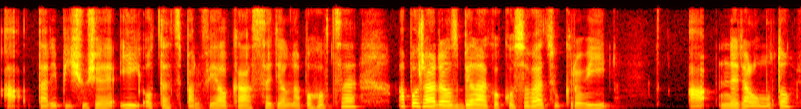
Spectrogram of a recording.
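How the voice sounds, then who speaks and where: A woman's voice: low voice, muffled recording. A woman author talking about her book and reading from it aloud, chatty and explaining. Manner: chatty, explaining, lively emphasis. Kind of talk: storytelling talk and reading aloud.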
